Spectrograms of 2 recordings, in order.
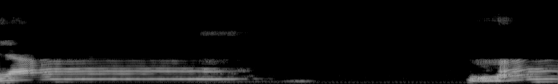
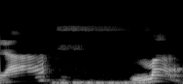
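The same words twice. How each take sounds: First: The syllables are drawn out very slowly. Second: The syllables are said very quickly. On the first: "बहुत धीमी" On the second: "बहुत जल्दी, तीव्र गति से"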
